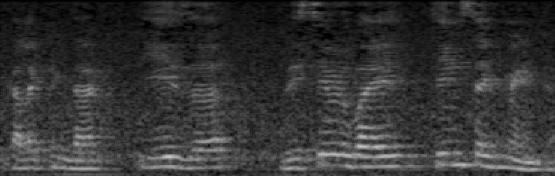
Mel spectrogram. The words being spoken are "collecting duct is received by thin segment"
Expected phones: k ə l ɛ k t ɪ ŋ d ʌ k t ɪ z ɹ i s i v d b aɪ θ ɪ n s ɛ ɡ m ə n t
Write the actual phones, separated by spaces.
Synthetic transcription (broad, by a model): k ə l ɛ k t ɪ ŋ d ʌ t ɪ z ɹ i s i v d b aɪ t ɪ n s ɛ ɡ m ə n t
